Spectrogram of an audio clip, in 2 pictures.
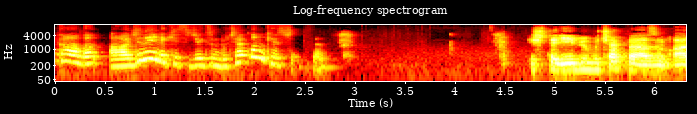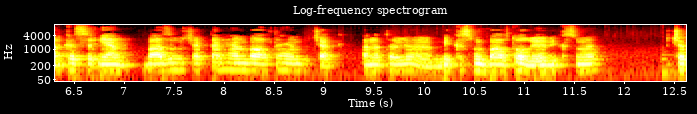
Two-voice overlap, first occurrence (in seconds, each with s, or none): none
